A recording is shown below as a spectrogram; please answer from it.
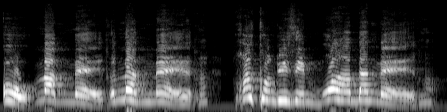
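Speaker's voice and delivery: high-pitched, plaintive wail; distraught girl begging, close to sobbing; tearful pleading. A narrator's reading. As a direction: plead desperately, pitched well up. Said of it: "reprit la jeune fille en sanglotant".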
